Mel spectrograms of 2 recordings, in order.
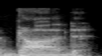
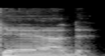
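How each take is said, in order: First: The vowel is an open 'o' sound. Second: The vowel is an 'a' as in cat. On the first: The speaker calls it right. "this is pronounced as if it was a uh, kind of a uh, O sound" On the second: The speaker calls it wrong. "not Gad, as as we would say in English"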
